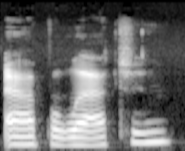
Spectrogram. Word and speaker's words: Appalachian: bunch of blue people it's pronounced appalachin yeah no I'm bad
